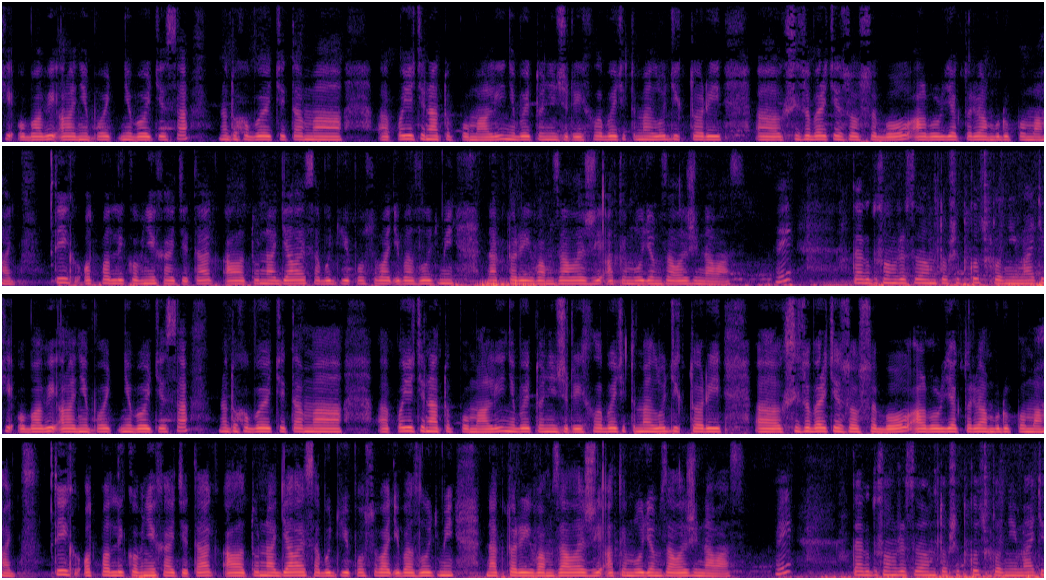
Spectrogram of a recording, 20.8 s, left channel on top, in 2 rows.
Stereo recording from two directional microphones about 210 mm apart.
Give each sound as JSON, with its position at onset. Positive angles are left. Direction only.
{"t": 0.0, "sound": "speech", "side_deg": -45}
